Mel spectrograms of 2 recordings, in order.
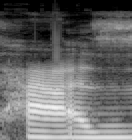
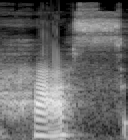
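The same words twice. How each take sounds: First: The word ends with a z sound. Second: The word ends with an s sound. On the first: The speaker calls it right. "an S that sounds like a Z" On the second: The speaker calls it wrong. "that's not has"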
